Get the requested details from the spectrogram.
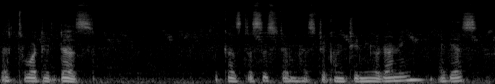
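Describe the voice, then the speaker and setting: A woman speaks with a very deep, low pitch and a dark, mellow tone. Her moderate pace carries vocal fry. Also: ordinary pitch variation. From India. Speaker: physician. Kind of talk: personal vlog monologue. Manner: halting.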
